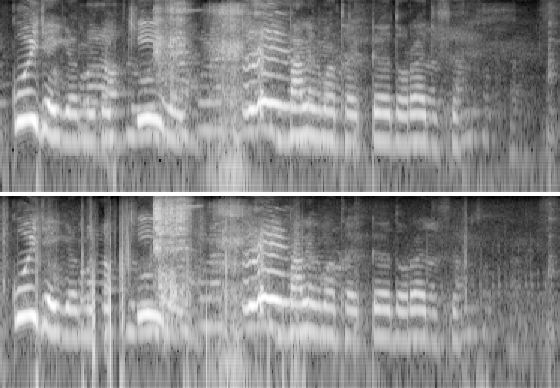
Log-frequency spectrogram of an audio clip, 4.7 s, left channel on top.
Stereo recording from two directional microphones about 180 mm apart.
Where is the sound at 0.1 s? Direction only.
10° left (ahead or behind).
